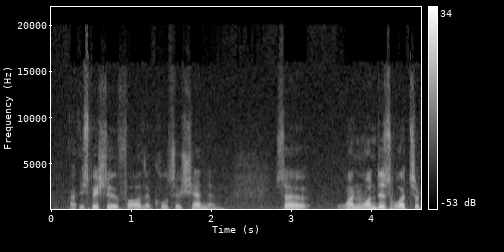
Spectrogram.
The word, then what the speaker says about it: Shan'ann: bit of discussion around Shannon and and she says you pronounce it like shenanigans and what's quite interesting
